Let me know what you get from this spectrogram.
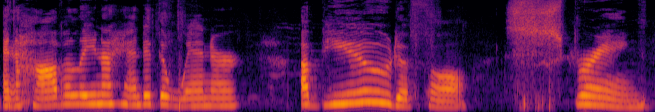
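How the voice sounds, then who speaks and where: A woman reading a picture book aloud to children as a story time host, with dramatic, drawn-out emphasis and questions to her listeners. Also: a little high, fairly bright tone, rough recording.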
